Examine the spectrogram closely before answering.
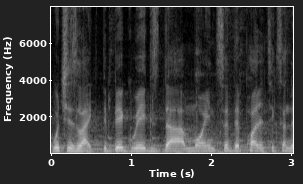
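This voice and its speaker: A man talks at a moderate pace. Background music plays throughout. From Lagos, Nigeria. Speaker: poet and spoken word artist. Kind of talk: interview answer.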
